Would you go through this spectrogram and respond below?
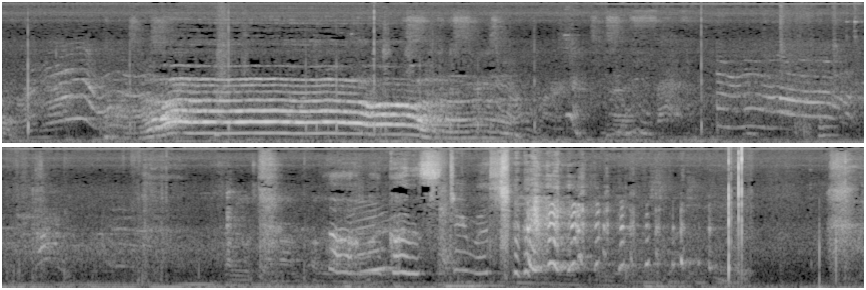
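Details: Zeus, a dog, 'speaking whale': a long, level, tonal howl held for about three seconds, followed by softer wavering vocal sounds, with human speech and laughter in the background through the latter half.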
